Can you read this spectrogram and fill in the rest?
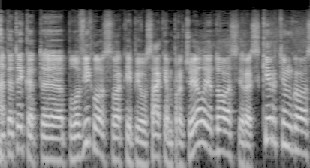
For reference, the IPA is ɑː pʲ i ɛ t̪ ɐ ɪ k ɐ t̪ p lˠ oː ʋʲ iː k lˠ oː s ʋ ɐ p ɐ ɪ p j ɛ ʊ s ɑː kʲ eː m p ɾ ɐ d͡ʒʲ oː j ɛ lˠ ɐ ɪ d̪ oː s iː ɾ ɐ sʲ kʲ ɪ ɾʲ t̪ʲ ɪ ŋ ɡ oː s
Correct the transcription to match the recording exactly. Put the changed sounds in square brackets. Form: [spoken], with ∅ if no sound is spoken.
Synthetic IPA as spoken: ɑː pʲ i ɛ t̪ ɐ ɪ k ɐ t̪ p lˠ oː ʋʲ iː k lˠ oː s ʋ ɐ [k] ɐ ɪ p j ɛ ʊ s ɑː kʲ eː m p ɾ ɐ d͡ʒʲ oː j ɛ lˠ ɐ ɪ d̪ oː s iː ɾ ɐ sʲ kʲ ɪ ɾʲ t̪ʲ ɪ ŋ ɡ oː s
